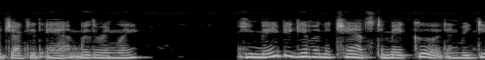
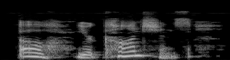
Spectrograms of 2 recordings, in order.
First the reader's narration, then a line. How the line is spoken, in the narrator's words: moaned Anne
